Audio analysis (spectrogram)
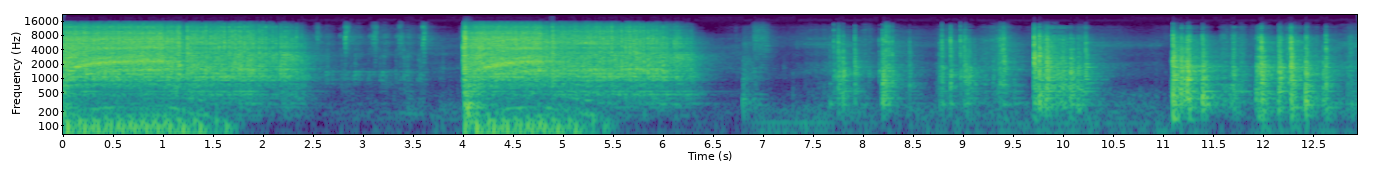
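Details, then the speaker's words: Older Craftsman MTD-built snow blower, primed and electric-started: two bursts of even cranking with no catch, then clattering; owner suspects bad old gas, crank no-start. "So maybe the gas is just really bad in it. Let's see if it fires. Prime it. Doesn't sound very good."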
